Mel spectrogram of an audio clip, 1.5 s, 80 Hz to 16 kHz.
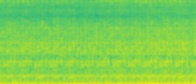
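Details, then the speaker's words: Link-Belt 2700 Quantum excavator diesel, after a dying-out fuel issue was solved by disconnecting the cable pulling the fuel shutoff: deep, steady idle with audible turbo, no smoke, no knocks or misses; normal diesel idle. "Hear the turbo. So that's working. Not blowing any smoke, that's good."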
